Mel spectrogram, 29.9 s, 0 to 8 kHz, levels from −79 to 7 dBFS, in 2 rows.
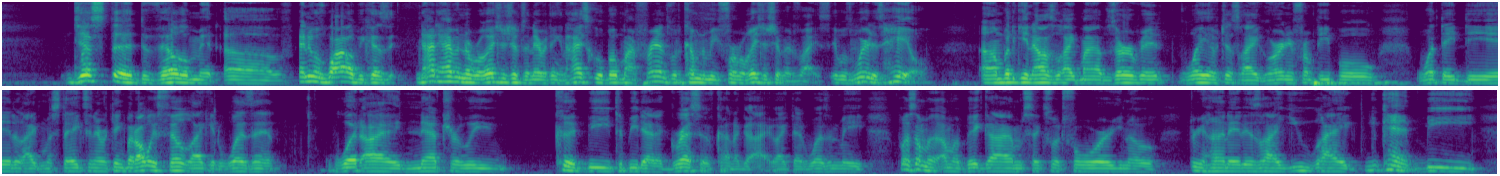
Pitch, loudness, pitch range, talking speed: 125 Hz, -19 LUFS, 115-135 Hz, 200 wpm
